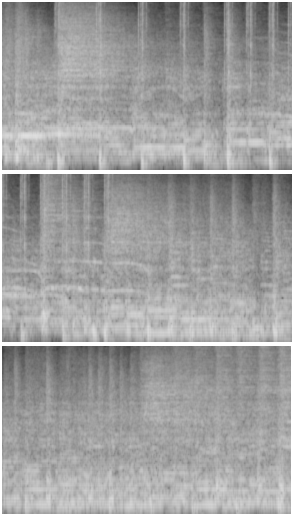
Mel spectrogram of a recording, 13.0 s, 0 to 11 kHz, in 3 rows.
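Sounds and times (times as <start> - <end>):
drum-kit beat: 0.8 - 6.2.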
